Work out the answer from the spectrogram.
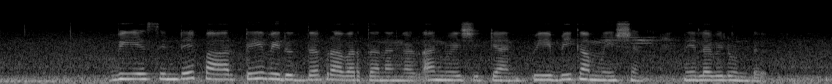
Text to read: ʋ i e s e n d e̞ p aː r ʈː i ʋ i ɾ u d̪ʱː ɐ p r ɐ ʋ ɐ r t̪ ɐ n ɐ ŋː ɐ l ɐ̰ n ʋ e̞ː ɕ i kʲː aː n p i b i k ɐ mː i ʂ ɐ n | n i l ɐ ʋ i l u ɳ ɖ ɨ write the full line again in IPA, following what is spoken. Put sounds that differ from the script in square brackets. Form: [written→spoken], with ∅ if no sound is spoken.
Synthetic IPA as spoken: ʋ i e s [e→i] n d e̞ p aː r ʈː i ʋ i ɾ u d̪ʱː ɐ p r ɐ ʋ ɐ r t̪ ɐ n ɐ ŋː ɐ [l→ɭ] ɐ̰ n ʋ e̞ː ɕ i kʲː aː n p i b i k ɐ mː i ʂ ɐ n | n i l ɐ ʋ i l u ɳ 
